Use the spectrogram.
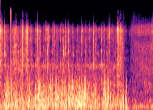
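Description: Strong wind roars across a sailboat at sea, a loud, continuous buffeting rush on the microphone that drops away abruptly near the end.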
